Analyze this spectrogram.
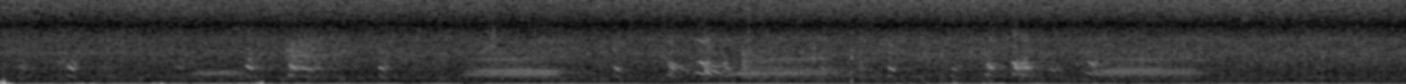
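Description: Wind rumbling on the microphone in gusts, with birds calling: many short chirps and a few harsher caw-like calls.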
